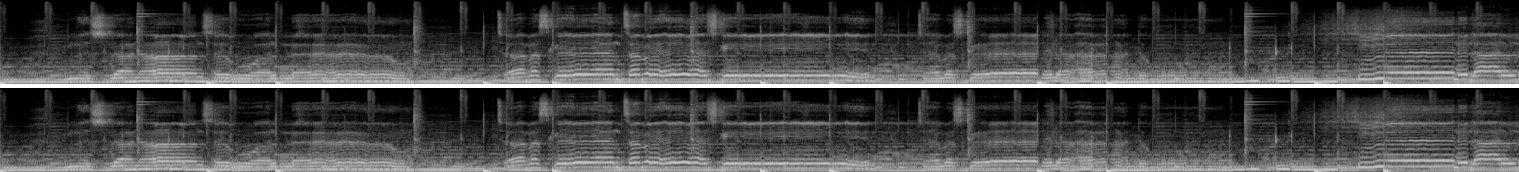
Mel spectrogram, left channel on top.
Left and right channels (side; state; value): both; identical; correlation 1.00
